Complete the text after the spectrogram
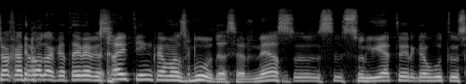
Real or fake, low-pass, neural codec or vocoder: fake; 14.4 kHz; codec, 44.1 kHz, 3.4 kbps, Pupu-Codec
